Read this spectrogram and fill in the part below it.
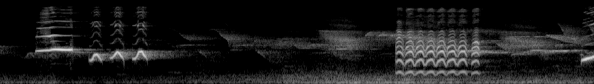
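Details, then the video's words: Poksay Hongkong laughingthrush singing energetically: a loud whistle, three quick rising notes, a quiet gap, then a fast, even trill of wavering whistled notes and a closing high note. "Burung Poksay Hongkong Gacor"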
